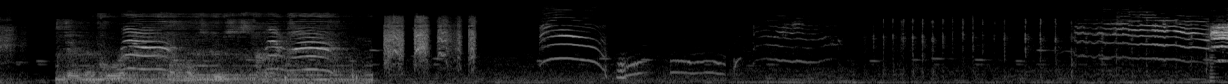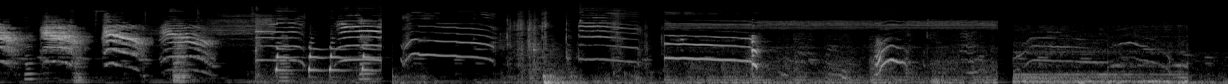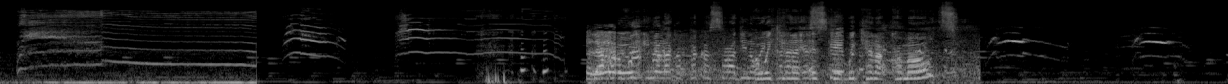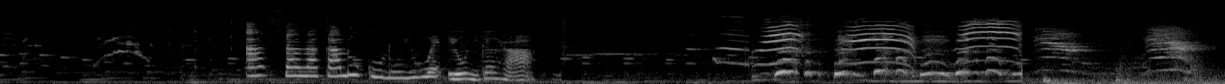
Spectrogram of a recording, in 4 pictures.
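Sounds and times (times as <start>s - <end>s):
music: 0.0s - 3.8s, 7.2s - 49.0s
cat meowing: 5.4s - 8.6s, 10.7s - 17.4s, 18.0s - 20.0s, 22.4s - 30.2s, 34.4s - 38.4s, 44.0s - 47.1s.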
